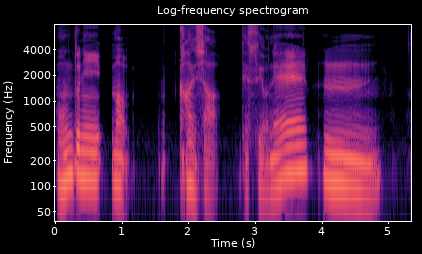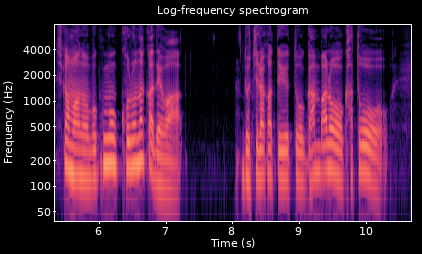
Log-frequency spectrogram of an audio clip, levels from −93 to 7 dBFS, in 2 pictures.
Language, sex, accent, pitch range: Japanese, male, native, 105-150 Hz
